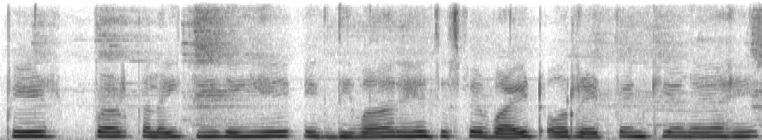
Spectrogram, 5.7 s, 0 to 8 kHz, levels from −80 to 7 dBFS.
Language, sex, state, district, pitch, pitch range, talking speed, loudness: Hindi, female, Madhya Pradesh, Bhopal, 245 Hz, 240-250 Hz, 190 wpm, -13 LUFS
